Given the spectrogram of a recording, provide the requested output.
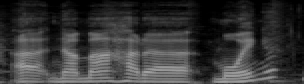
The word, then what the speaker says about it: Ngā Mahara Moenga: which is Ngā Mahara Moenga. – Yep. – I pronounced that correctly? – That's right, yep, that's yep.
